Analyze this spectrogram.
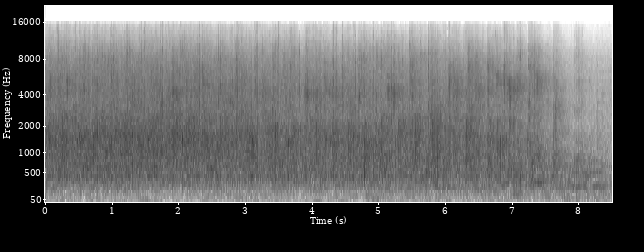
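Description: Footsteps shuffle across a wooden stage in a large hall.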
